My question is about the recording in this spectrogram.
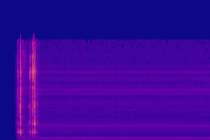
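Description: Neon sign sound effect: two quick electric crackles as the tubes flicker on, then a steady electrical hum.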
